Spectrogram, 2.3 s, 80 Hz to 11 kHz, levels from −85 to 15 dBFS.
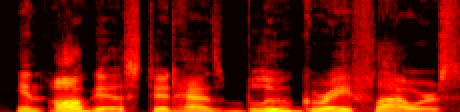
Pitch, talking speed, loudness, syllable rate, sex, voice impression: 155 Hz, 185 wpm, -21 LUFS, 4.3 syllables/s, male, very masculine, adult-like, slightly middle-aged, slightly thick, slightly tensed, powerful, very bright, hard, very clear, very fluent, slightly raspy, cool, intellectual, very refreshing, very sincere, calm, friendly, very reassuring, unique, wild, very lively, slightly kind, intense, light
